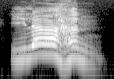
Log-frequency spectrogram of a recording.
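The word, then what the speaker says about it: إلهًا: Ilahan. You pronounce the fatha and you pronounce noon.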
